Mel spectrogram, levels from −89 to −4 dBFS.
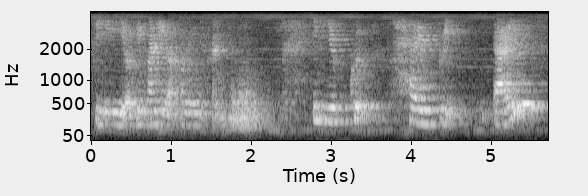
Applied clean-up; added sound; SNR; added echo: none; none; none; reverberation time 0.9 s.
